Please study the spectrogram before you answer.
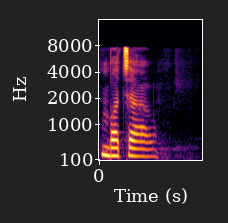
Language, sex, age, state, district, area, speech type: Maithili, female, 30-45, Bihar, Samastipur, rural, read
